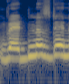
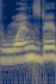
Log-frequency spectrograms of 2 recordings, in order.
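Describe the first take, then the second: First: Every letter is sounded, giving three syllables. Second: The middle is dropped, giving two syllables. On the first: The speaker calls it wrong. "वेडनेसडे नहीं होता है" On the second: The speaker calls it right. "It is वेंसडे"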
